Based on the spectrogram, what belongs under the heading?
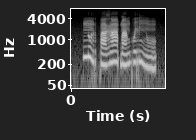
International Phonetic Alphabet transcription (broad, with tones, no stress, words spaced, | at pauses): nũ˦˨r pa˨ɣã˦ɓã˨˦ ɡʷi˦rɲũ˨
